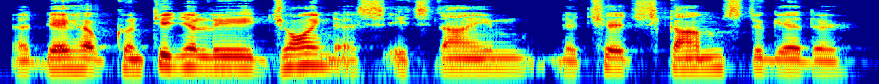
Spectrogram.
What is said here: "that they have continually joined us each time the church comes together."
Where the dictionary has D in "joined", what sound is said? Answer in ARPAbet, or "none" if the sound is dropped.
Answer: D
